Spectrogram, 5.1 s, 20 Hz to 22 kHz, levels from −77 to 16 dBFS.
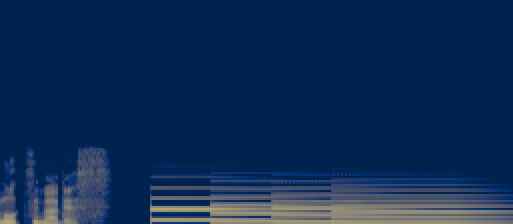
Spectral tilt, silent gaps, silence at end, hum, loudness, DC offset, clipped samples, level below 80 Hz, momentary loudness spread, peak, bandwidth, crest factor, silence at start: -7 dB/octave; none; 0 s; none; -16 LUFS; under 0.1%; under 0.1%; -64 dBFS; 12 LU; -4 dBFS; 7.6 kHz; 14 dB; 0 s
